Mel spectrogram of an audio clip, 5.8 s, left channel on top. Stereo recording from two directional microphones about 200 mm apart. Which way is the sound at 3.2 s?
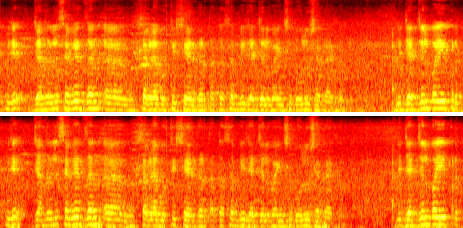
25° right (ahead or behind).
